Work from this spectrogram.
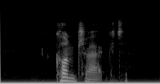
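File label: "contract", British English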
